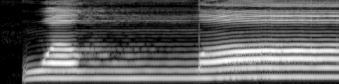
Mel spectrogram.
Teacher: Ma hukumnya adalah mad tabi'i muqaddar karena huruf lam berbaris fathah berdiri. Maka lam dipanjangkan 2 harokat.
